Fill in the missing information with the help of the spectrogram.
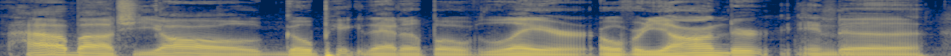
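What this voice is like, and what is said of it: Put-on Southern country accent. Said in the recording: “I can hit you with that country accent”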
